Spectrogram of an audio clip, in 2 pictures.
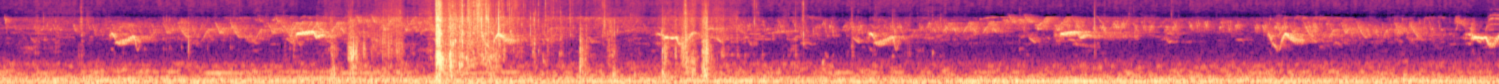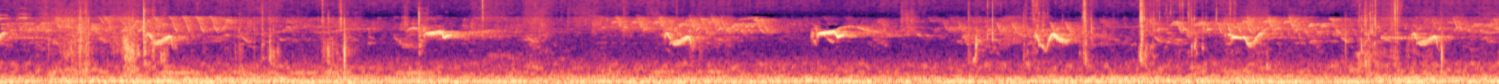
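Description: Small birds chirping in short, repeated calls over a steady low hum, with a few sharp knocks and rustles, the loudest about four seconds in.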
